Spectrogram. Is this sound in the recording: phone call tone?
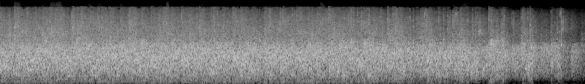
no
